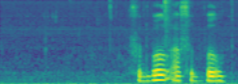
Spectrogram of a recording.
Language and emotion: Russian, neutral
